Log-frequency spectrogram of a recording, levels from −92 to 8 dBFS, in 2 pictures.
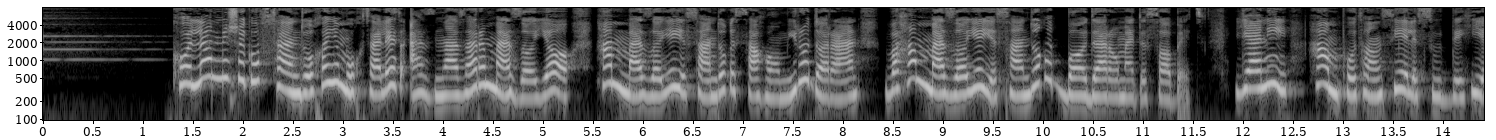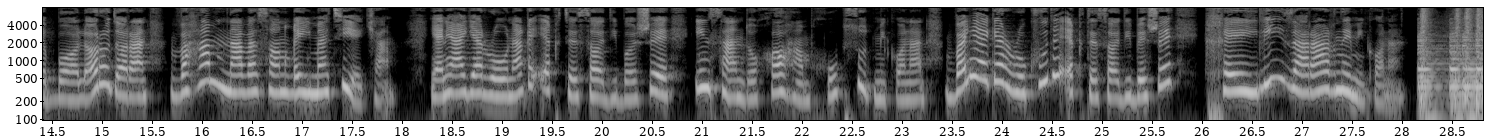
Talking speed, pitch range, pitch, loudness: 110 wpm, 240-320 Hz, 270 Hz, -23 LUFS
